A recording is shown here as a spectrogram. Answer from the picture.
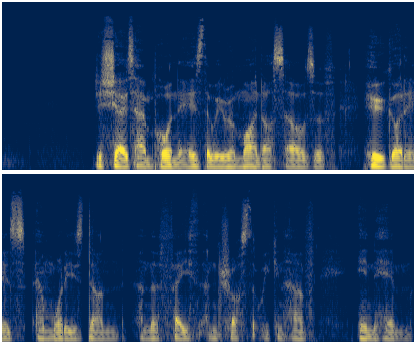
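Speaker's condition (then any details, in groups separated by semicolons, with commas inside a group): No condition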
